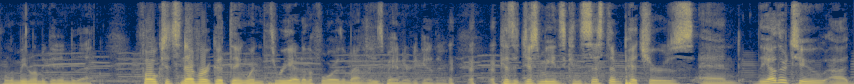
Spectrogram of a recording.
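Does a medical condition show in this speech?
No.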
